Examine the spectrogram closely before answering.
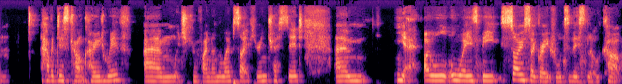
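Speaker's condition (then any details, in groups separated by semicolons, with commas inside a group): Bilateral cleft lip and palate; congenital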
